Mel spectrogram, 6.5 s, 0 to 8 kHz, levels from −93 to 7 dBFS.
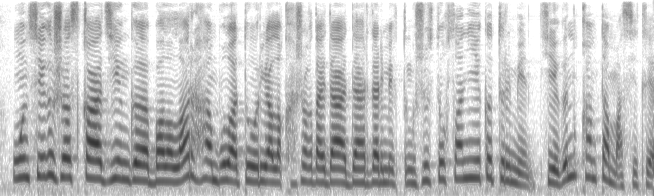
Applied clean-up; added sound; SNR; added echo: none; none; none; none.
